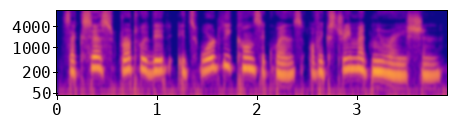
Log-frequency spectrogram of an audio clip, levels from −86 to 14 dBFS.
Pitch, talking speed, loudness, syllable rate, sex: 220 Hz, 155 wpm, -19 LUFS, 5.5 syllables/s, female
